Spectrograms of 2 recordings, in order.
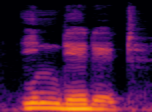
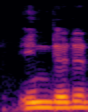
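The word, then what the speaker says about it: indebted: ইনডেডেড, ইনডেডেড অর্থ ঋণী। এখানে কিন্তু একটা বি আছে যেটা ডি এর মতো উচ্চারণ হবে, মানে বি আর টি একসাথে মিলে ডি এর মতো উচ্চারণ হবে।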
